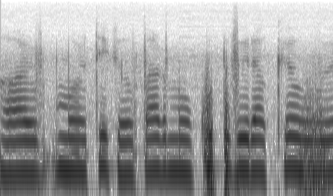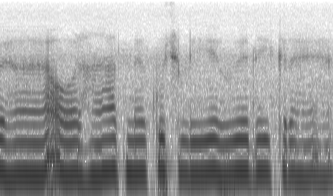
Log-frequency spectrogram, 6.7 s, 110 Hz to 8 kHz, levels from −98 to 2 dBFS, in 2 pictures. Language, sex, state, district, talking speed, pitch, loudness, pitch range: Hindi, female, Bihar, Purnia, 160 wpm, 185 Hz, -26 LUFS, 180-190 Hz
